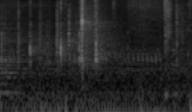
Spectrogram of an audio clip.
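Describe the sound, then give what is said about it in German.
Several quick keyboard keystrokes clatter at an uneven typing pace over a low background hum, each tap short and crisp, as the search term "Kupferstich, Passau" is typed in. “Wenn wir jetzt zum Beispiel hier eingeben, Kupferstich, Passau,”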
